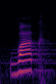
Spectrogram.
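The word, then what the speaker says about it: walk: बारहवां केवल उच्चारित ध्वनियों के लिपि चिन्ह है, इसके विपरीत रोमन में उच्चारित ध्वनियों के भी लिपि चिन्ह है, यथा वाक टाक में ल का उच्चारण नहीं होता किंतु लेखन में एल का प्रयोग होता है।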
